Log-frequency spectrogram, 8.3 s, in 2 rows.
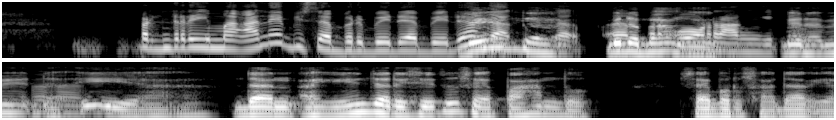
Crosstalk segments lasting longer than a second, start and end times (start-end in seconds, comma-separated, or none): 2.2-4.6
